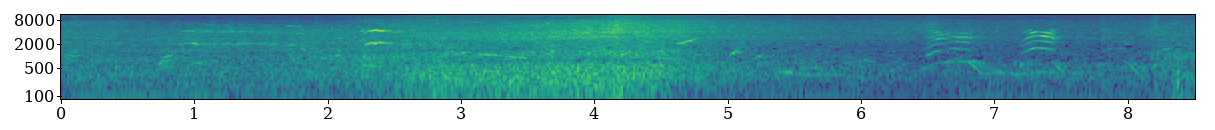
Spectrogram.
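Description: Ocean surf on a beach: a wave washes in, swelling to its loudest about four seconds in and then fading again.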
